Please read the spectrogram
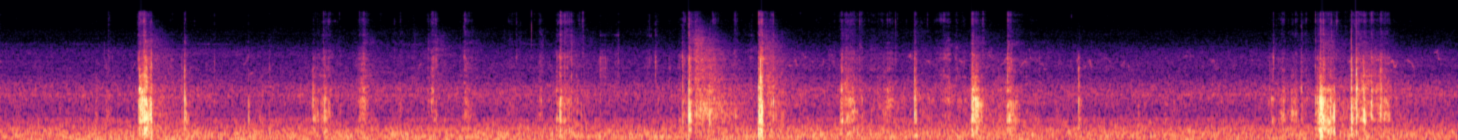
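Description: Freestyle skateboard tricks on flat asphalt: a string of irregular sharp wooden clacks as the deck and tail hit the ground. Near the end comes a quick flurry of clattering as the board falls and lands upside down.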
